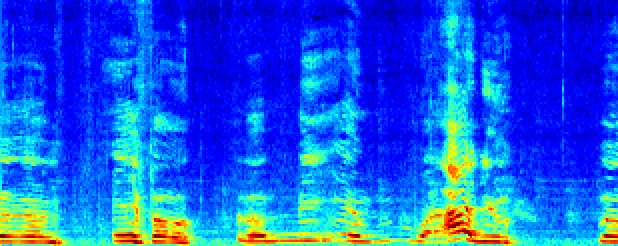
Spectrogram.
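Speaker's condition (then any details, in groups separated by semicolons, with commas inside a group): Cerebral palsy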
